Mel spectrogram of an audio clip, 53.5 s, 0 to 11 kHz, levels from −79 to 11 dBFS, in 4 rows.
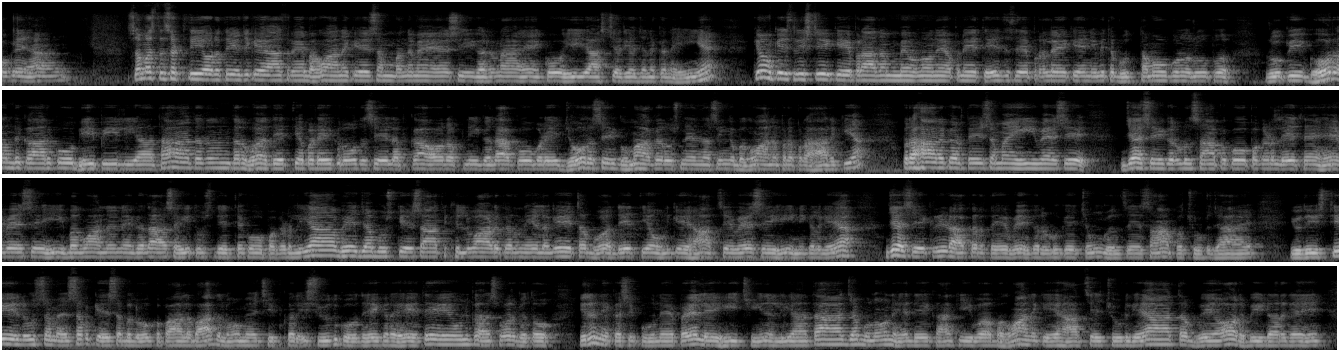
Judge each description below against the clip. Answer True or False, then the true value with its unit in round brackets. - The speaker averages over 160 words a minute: True (175 wpm)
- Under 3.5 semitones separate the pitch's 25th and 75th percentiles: True (2.8 semitones)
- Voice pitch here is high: False (135 Hz)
